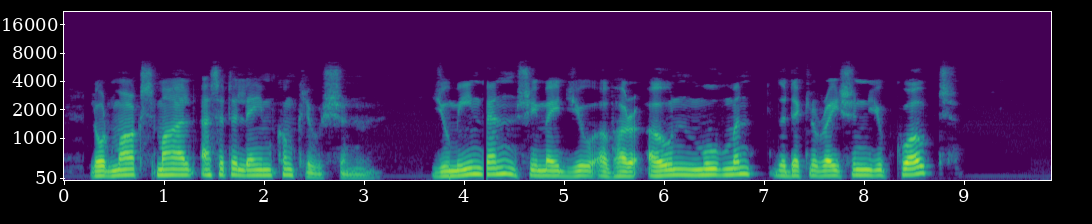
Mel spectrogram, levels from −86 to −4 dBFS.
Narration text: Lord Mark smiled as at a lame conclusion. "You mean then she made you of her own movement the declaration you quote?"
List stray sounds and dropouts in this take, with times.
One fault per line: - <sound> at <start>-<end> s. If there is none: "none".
- dropout at 4.2-4.2 s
